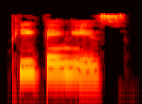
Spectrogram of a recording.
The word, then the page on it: pekingese: British English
